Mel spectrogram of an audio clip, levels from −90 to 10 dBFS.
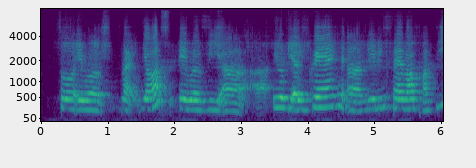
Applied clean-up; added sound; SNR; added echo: neural separator model SepFormer DNS4.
